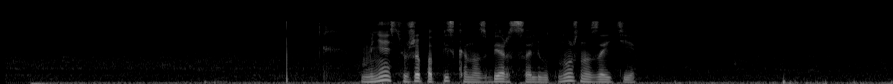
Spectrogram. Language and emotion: Russian, neutral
